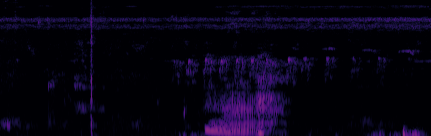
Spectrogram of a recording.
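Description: Steady high-pitched drone of insects in a maize field. About two seconds in, a short low voice-like sound falls in pitch and lasts under a second. A single click comes about a second in.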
